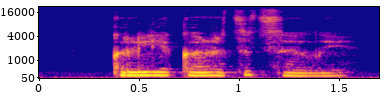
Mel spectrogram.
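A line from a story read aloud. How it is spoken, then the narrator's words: Uncertain mumble. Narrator (Russian): неуверенно пробормотал Пашка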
